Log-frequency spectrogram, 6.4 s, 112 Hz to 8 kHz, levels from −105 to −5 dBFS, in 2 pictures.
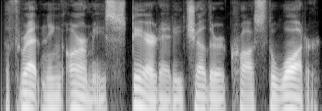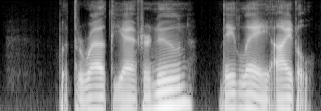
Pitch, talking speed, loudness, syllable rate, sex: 105 Hz, 160 wpm, -18 LUFS, 5.1 syllables/s, male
